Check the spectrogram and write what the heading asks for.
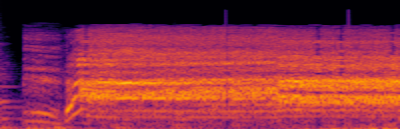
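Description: A man's loud, long scream, held steadily on one pitch from about a third of a second in.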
